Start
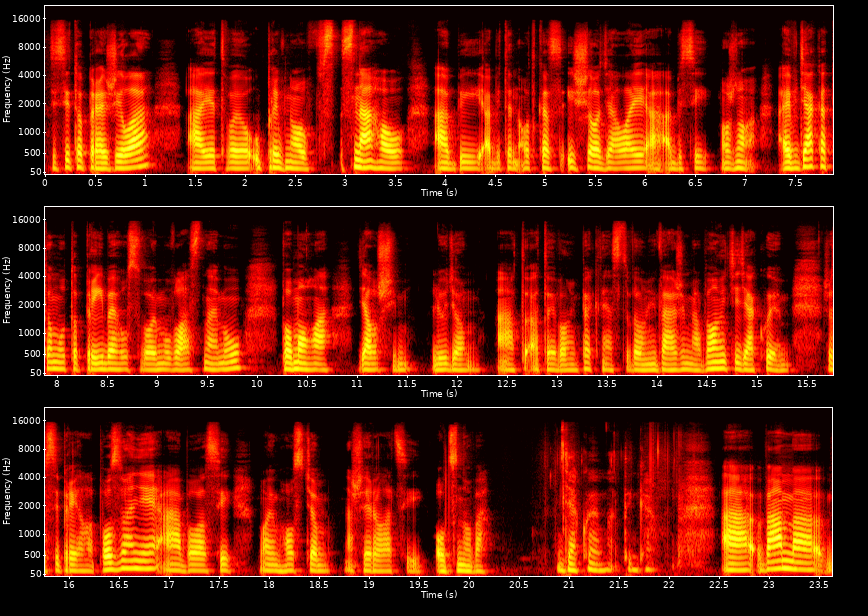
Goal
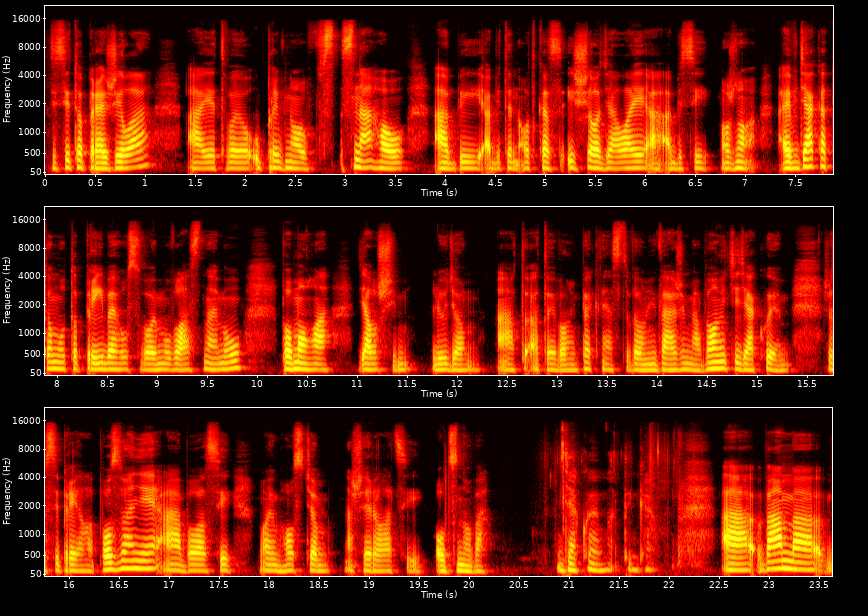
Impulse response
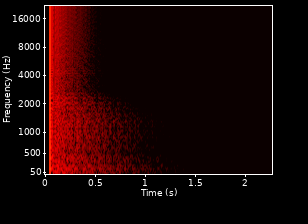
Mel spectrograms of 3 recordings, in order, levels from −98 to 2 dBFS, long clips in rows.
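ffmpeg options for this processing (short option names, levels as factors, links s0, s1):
-filter_complex "[0:a]asettb=1/sr,asplit=3[s0][s1][s2];[s0]atrim=end=0.774[s3];[s1]atrim=start=0.77:end=3.36,asetpts=PTS-STARTPTS,afade=t=in:d=0.004:c=qsin,afade=t=out:st=2.586:d=0.004:c=qsin,acompressor=threshold=0.0891:ratio=2.5[s4];[s2]atrim=start=3.356[s5];[s3][s4]acrossfade=d=0.004:c1=hsin:c2=qsin[s6];[s6][s5]acrossfade=d=0.004:c1=qsin:c2=hsin"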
